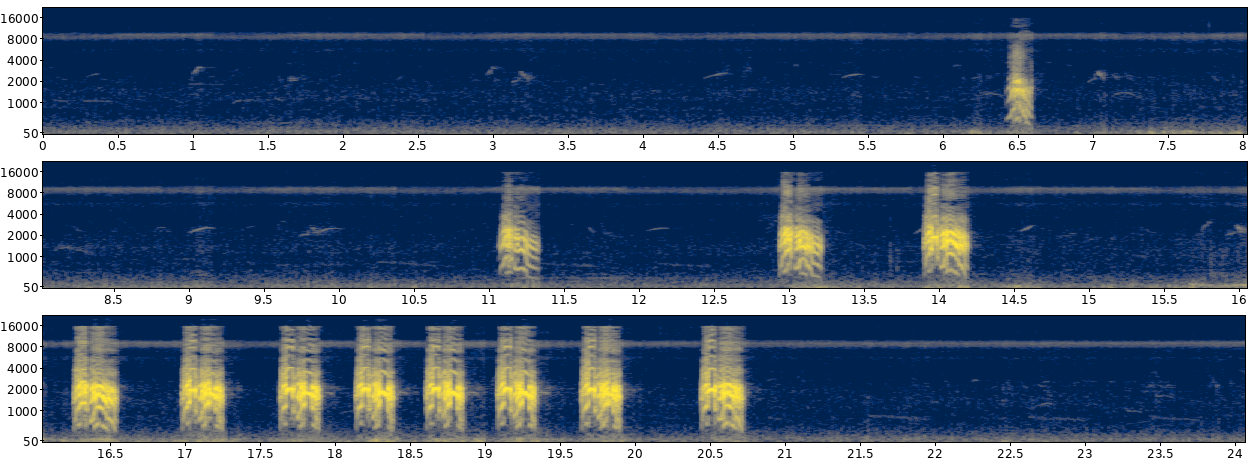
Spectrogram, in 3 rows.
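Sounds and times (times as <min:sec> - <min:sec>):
francolin calling: 0:11.0 - 0:11.4, 0:12.9 - 0:14.3, 0:15.9 - 0:20.8.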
